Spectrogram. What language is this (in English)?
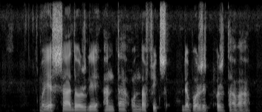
Kannada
